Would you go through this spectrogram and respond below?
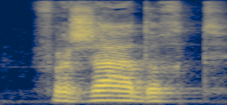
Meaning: past participle of verzadigen
- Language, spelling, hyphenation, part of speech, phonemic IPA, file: Dutch, verzadigd, ver‧za‧digd, verb, /vərˈzaː.dəxt/, Nl-verzadigd.ogg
